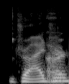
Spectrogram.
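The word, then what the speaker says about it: Driedger: The goaltender playing tonight, how do you pronounce his name again? Dreiger.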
